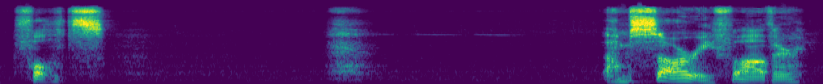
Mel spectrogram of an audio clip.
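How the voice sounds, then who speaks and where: A man voicing a young man who calmly accepts punishment for breaking the rules. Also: medium pitch, drawn-out words, husky, heavily acted. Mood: resigned. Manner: resigned, calm. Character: young man, resigned accused rebel.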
